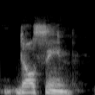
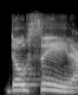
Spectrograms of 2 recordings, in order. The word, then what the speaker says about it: Dosine: Did I pronounce the last name correctly? – Dosine. – Dosine. I figured I was like, I was went back and forth. – Yes, like, it's fine. So like Dole and then Scene.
